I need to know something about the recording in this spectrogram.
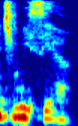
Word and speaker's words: Yamicia: But you can call me Yamicia. Yamicia. Is the Y pronounced a little like a J?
